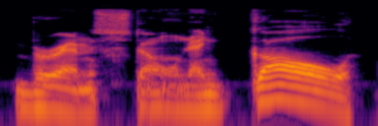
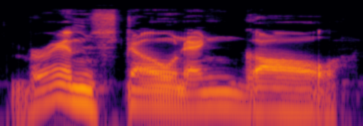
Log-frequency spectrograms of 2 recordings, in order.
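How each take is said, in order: First: Low, very slow pirate oath; drawn-out villainous curse; thundering. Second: Very slow, mimicked pirate oath; slow mock-villain bluster; Hook. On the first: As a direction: roll the oath out wrathfully. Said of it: "thundered Hook". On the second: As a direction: retort with a drawn-out curse. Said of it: "the voice retorted". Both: A narrator's reading.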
